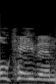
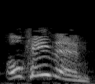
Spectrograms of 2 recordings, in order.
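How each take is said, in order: First: Loud repeat of the phrase; asking the crowd for that moment, loudly; echoed exclamation. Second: Loud, high, firm resolve; waking up and deciding to believe, shouted; decisive exclamation. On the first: Shown as a demonstration. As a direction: call it out again. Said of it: "How many of you need". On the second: Acted.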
